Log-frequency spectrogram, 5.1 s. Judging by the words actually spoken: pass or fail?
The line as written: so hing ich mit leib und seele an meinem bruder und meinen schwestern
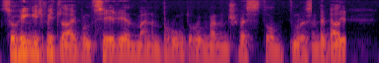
fail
